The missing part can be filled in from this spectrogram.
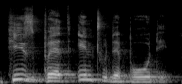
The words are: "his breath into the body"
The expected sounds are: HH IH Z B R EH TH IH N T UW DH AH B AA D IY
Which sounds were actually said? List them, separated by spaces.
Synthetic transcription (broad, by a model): HH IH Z B EH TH IH N T UW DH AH B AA D IY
